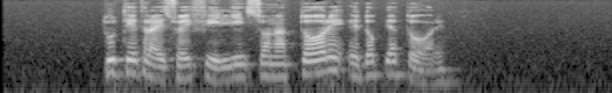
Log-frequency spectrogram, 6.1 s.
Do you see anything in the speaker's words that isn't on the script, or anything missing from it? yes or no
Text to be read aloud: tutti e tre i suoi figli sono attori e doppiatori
no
